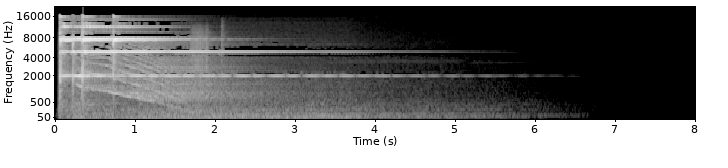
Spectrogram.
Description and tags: shop door bell+squeek
The Sound of a bell on a shop door as someone enters the shop. The bell sound is followed by the squeak as the door opens.
bell, shop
